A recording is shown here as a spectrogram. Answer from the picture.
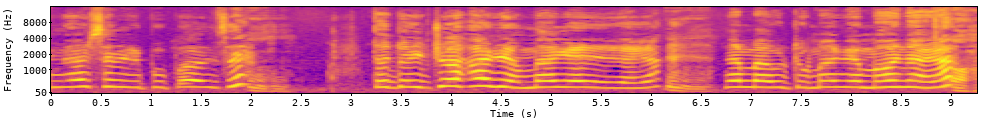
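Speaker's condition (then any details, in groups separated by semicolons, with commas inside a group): Cerebral palsy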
